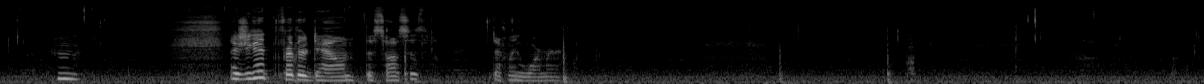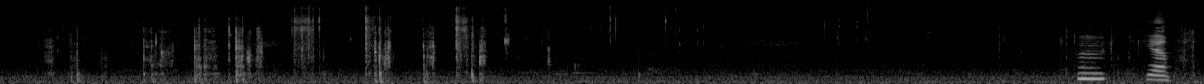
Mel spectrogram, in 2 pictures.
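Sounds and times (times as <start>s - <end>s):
person chewing food: 10.1s - 14.7s, 20.2s - 20.8s, 22.0s - 23.4s.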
